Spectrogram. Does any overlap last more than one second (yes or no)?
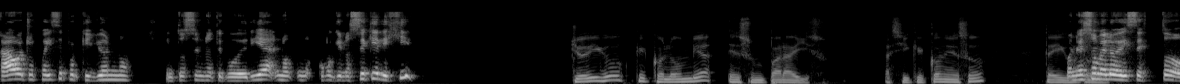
no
